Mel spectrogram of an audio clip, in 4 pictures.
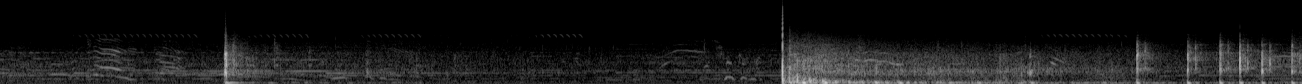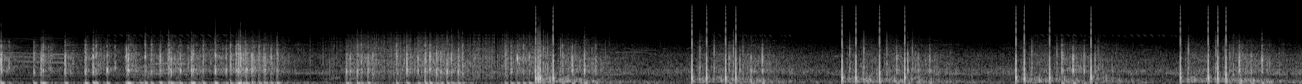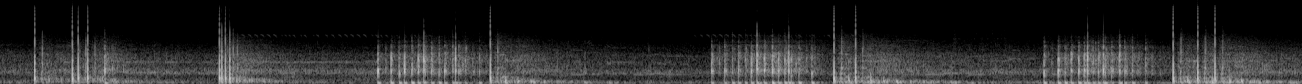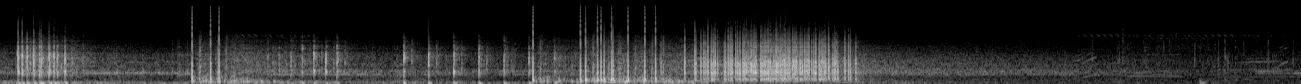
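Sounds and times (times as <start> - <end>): firework shells booming: 7.8 - 32.2, 33.0 - 48.8
firework crackling: 7.8 - 52.0.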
